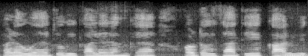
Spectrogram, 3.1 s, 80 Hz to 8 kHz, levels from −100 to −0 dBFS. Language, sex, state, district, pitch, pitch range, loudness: Hindi, female, Punjab, Fazilka, 205 Hz, 200-210 Hz, -19 LUFS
